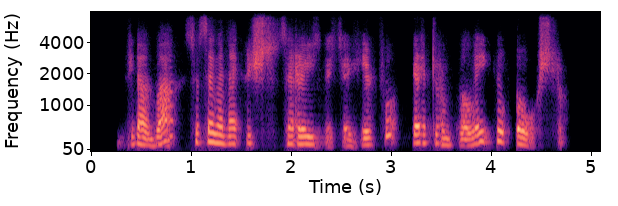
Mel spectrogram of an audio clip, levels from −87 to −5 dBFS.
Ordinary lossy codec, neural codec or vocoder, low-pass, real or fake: Opus, 24 kbps; codec, 16 kHz, 0.5 kbps, FreqCodec, smaller model; 7.2 kHz; fake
